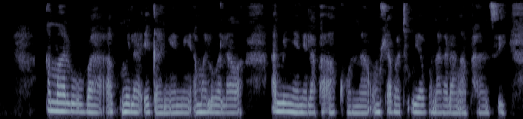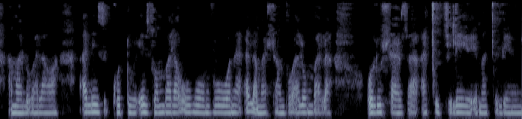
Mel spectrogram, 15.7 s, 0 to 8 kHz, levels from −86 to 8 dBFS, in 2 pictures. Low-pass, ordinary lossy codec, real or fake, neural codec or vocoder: 7.2 kHz; MP3, 32 kbps; real; none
